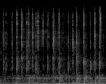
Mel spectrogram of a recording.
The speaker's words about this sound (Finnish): Mäpäs naputtelen itseni fotonordic.fiihin.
